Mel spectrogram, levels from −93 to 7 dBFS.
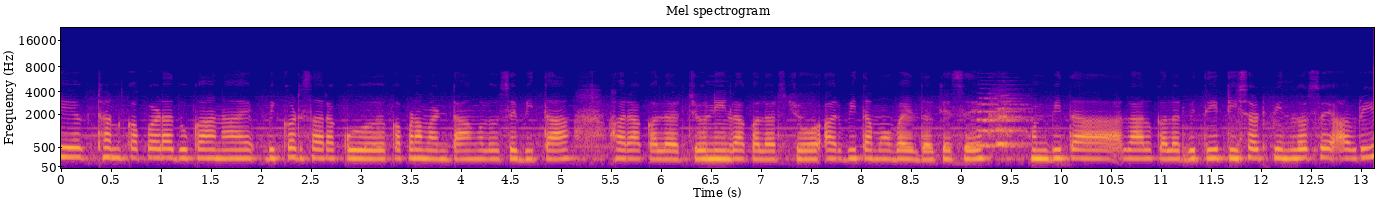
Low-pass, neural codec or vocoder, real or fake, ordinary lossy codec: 7.2 kHz; none; real; none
